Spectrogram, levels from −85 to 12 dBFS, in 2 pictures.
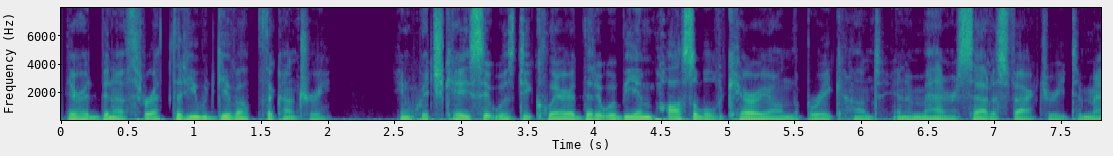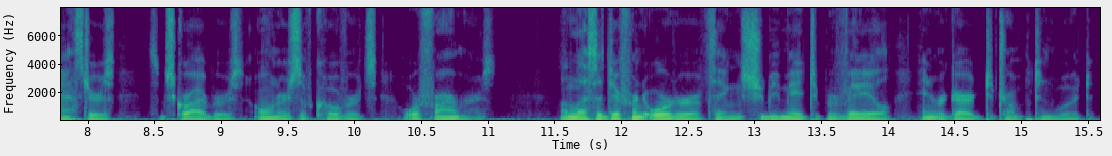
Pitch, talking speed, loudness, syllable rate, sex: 85 Hz, 220 wpm, -20 LUFS, 6.1 syllables/s, male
